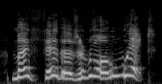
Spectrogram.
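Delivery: high, loud dismayed cry; cried out. A narrator's reading. Barnaby's mother soaked in the lake, high loud cry. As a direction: wail about the soaking. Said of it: "cried Barnaby's mother".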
